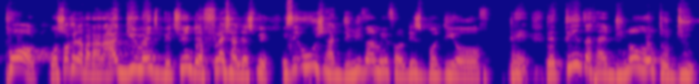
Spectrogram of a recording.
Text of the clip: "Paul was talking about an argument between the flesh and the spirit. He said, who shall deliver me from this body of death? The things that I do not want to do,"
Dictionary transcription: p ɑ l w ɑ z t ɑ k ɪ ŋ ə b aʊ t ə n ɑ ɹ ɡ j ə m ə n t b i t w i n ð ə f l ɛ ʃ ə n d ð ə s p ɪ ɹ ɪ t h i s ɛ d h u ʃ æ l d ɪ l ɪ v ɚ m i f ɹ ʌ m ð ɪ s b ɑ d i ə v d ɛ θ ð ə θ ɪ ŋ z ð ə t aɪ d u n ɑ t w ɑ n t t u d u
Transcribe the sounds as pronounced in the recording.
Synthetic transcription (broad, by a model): p ɑ l w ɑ s t ɑ k ɪ ŋ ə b aʊ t ə n ɑ ɡ j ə m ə n t b i t w i n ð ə f l ɛ ʃ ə n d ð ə s p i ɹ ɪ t h i s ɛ h u ʃ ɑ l d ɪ l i v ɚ m i f ɹ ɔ m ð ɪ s b ɑ d i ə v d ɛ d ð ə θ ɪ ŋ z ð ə t aɪ d u n ɑ t w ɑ n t t u d u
